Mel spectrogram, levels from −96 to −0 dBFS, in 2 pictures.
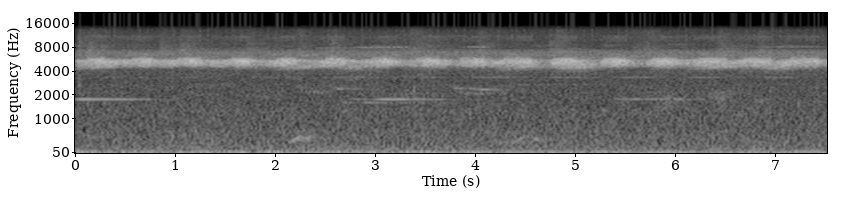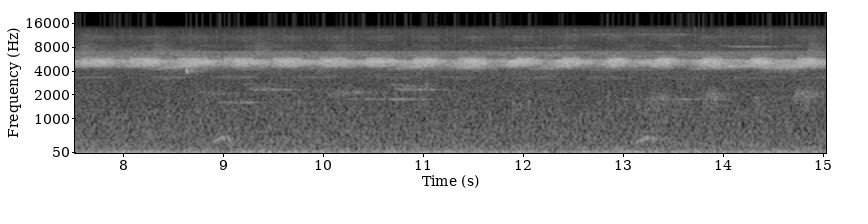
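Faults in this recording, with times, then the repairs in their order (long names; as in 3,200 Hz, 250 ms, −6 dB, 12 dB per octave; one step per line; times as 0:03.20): surface crackle 32 per second −30 dBFS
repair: click removal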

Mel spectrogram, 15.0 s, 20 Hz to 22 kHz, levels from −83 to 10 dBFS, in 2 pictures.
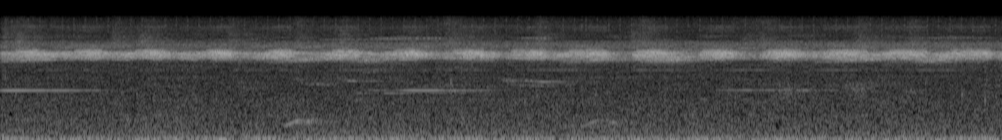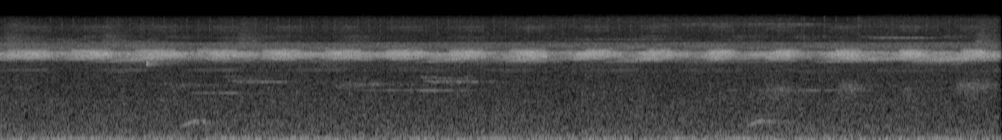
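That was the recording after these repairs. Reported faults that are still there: none of them is left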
